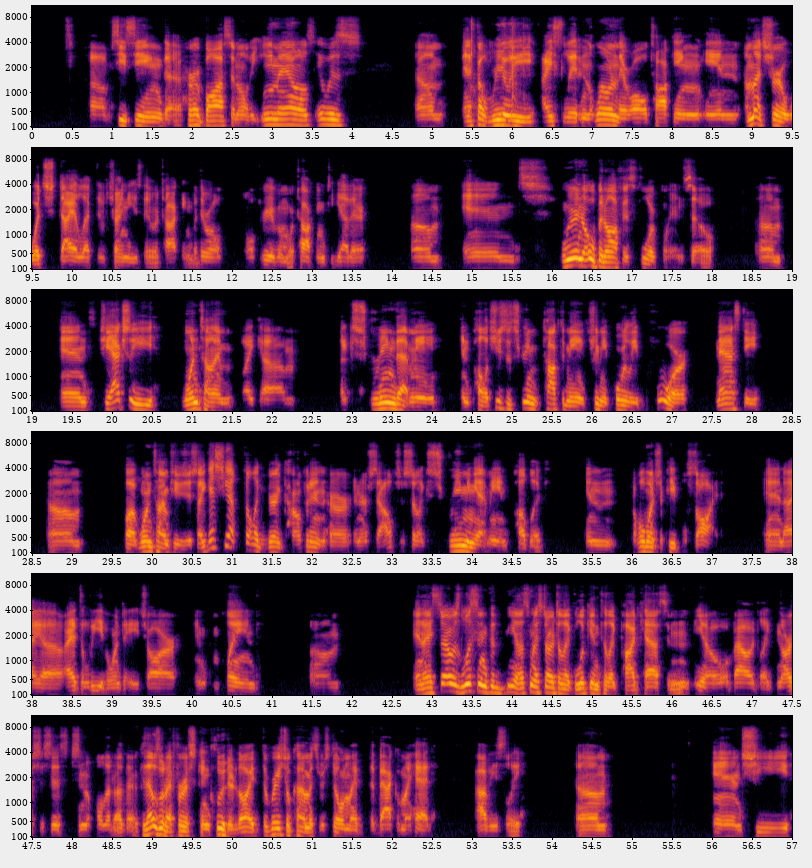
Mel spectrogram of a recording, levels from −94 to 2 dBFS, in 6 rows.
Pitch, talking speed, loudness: 135 Hz, 190 wpm, -21 LUFS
